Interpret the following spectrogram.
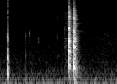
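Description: A light click, then two sharp spits in quick succession about a second and a half in, a chewer spitting out a gritty coffee-flavoured chew.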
